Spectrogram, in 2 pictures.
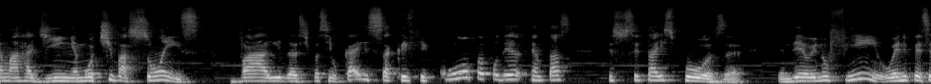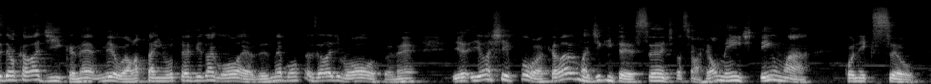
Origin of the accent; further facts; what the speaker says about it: Rio Claro, São Paulo, Brazil; Eu sou de Rio Claro, interior de São Paulo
